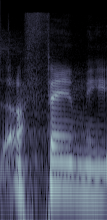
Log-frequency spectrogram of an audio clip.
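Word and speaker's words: ἀφίημι: The Greek word that's used there for forgive is aphemi, is how you say it in Greek.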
